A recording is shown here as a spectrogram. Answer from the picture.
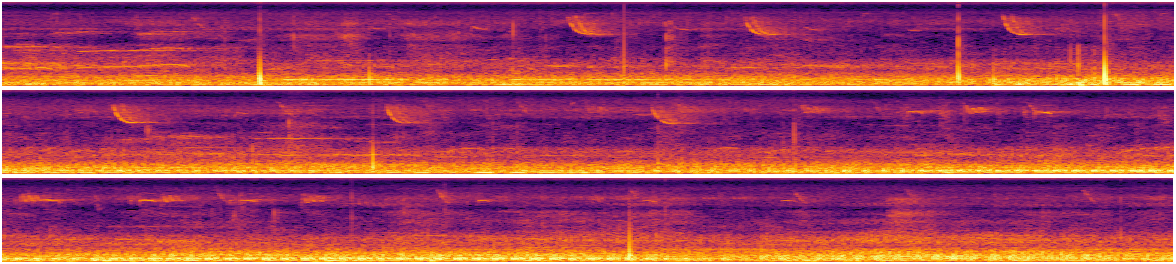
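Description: A bird giving a short falling whistle over and over, about once a second, with fainter chirps later on, over a low rumble that swells in the second half. Two sharp clicks, one early and a louder one about seven seconds in.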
